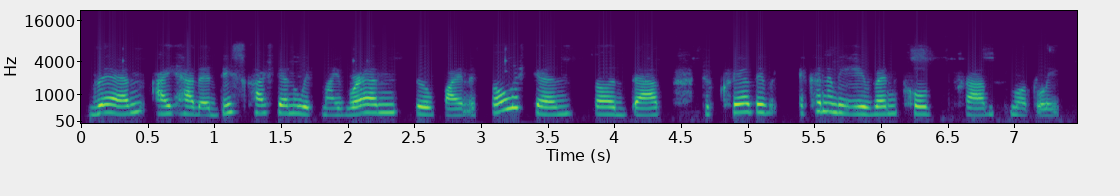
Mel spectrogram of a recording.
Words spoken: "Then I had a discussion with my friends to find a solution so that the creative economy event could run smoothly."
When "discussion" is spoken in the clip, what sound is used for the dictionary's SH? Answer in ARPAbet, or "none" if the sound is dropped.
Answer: SH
